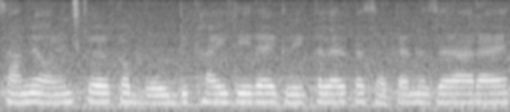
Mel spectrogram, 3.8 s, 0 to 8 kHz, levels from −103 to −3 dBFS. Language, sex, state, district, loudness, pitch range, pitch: Hindi, female, Chhattisgarh, Raipur, -14 LUFS, 180-190 Hz, 185 Hz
